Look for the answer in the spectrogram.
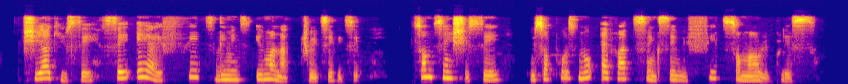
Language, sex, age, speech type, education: Nigerian Pidgin, female, 30-45, spontaneous, tertiary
